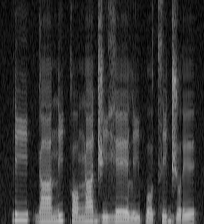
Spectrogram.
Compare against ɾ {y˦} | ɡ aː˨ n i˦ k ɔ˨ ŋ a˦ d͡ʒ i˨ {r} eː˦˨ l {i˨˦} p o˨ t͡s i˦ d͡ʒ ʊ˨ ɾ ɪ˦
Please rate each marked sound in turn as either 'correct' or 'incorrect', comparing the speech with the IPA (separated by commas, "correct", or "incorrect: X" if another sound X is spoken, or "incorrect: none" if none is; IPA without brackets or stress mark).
incorrect: i˦, incorrect: ɣ, correct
